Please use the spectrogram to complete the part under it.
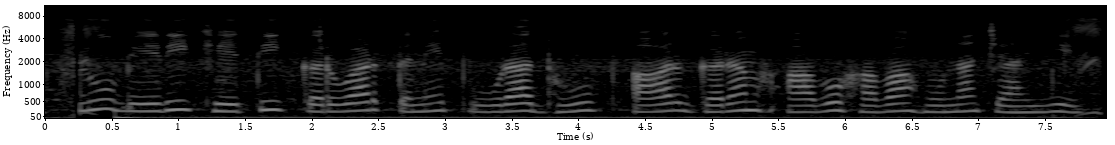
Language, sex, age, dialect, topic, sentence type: Magahi, female, 25-30, Northeastern/Surjapuri, agriculture, statement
